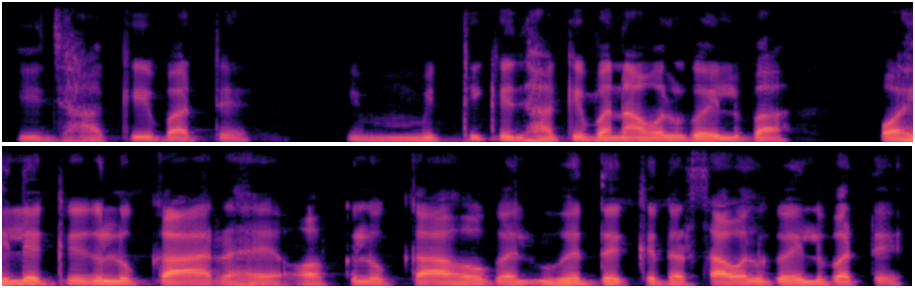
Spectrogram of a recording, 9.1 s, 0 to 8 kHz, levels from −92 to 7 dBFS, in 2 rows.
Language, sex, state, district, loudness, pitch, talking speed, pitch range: Bhojpuri, male, Bihar, Saran, -24 LUFS, 145 Hz, 180 wpm, 140-150 Hz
